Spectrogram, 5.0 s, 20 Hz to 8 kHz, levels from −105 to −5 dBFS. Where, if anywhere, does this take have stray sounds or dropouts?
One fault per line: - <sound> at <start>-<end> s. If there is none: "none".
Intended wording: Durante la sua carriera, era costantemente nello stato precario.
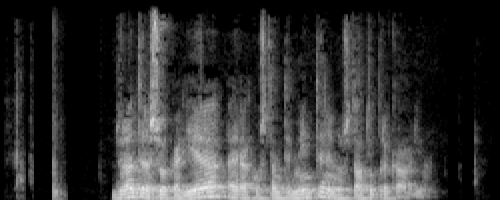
- thud at 0.5-0.7 s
